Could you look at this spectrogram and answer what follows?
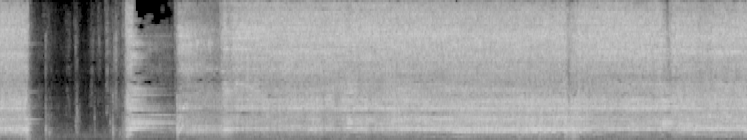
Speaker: You can hear it's alternated softwood with hardwood. The hardwood binds.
